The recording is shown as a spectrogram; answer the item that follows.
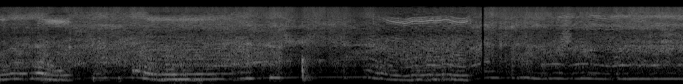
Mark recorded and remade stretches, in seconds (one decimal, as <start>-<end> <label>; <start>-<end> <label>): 0.0-3.8 remade; 3.8-4.9 recorded; 4.9-5.5 remade; 5.5-6.3 recorded; 6.3-6.8 remade

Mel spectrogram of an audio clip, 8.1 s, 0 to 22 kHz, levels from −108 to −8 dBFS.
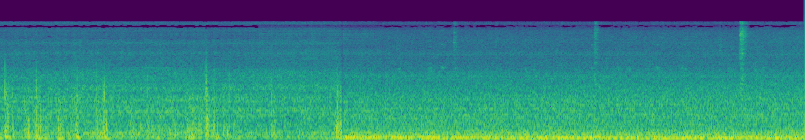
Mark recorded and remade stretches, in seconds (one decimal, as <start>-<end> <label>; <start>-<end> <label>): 0.0-2.6 recorded; 2.6-3.8 remade; 3.8-8.1 recorded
